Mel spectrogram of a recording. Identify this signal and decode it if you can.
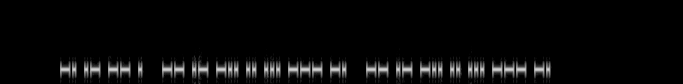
Morse code, heard as a keyed tone, about 37 wpm, 700 Hz. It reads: NAME MADISON MADISON
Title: K1USN SST QSO Practice 40wpm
